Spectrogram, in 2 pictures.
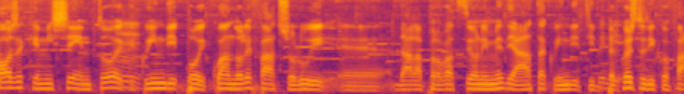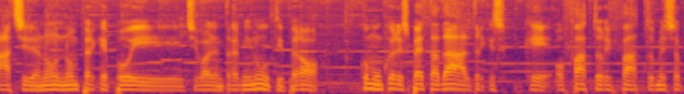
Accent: Bologna, Emilia-Romagna, Italy; sei capito che siamo di Bologna, vero?

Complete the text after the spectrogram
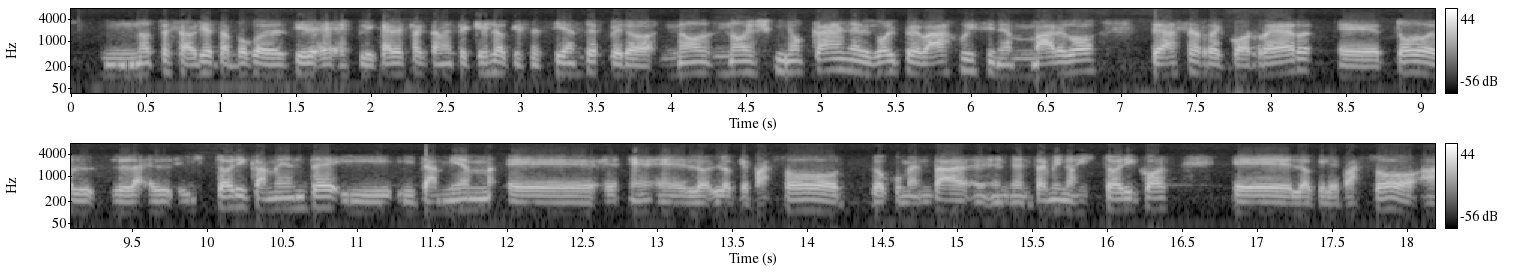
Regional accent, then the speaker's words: Tucumán, Argentina; now in Buenos Aires, Argentina; soy tucumana, vivo en Buenos Aires hace solamente 16 años, entonces no viví en Buenos Aires la tragedia, la masacre de Cromañón, uh-huh, sino que la viví desde Tucumán

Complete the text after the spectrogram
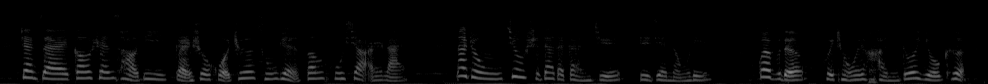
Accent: Mudanjiang, Heilongjiang, China; 我的故乡在东北，但我要告诉你，其实横道河子也应该算是我的故乡了吧，因为我的家乡正是牡丹江。

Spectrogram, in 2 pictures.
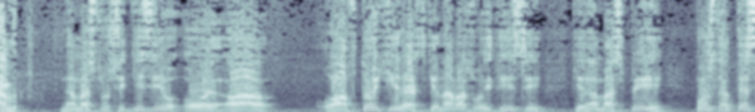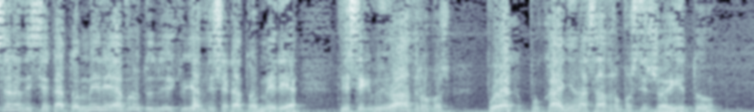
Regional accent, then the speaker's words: Kefalonia, Ionian Islands, Greece; ξέρουν οι Κεφαλονίτες, τους ξέρω. Είμαι ένα παιδί μέσα από αυτούς που μεγάλωσα εδώ πέρα. Στερήθηκα τον τόπο μου λόγω της δουλειάς μου.

